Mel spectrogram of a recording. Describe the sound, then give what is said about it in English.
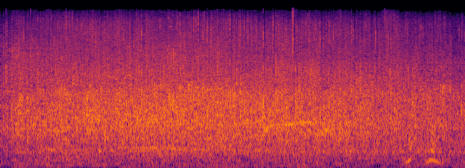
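An audience applauds the panelists at a Founders Ministries event, a dense wash of clapping that holds at an even, fairly loud level for several seconds with no voices on top. “So give our panelists a big hand and a round of applause.”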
